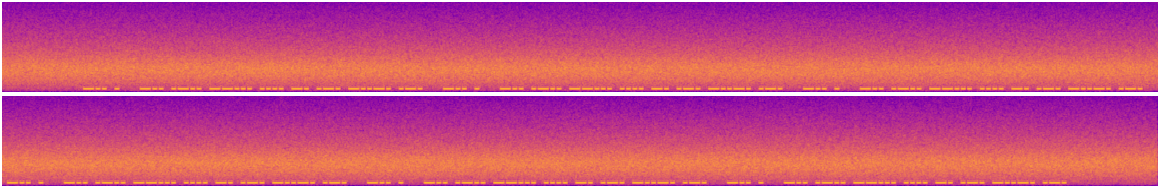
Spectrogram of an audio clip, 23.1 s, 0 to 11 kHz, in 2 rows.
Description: Morse code, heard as a keyed tone, machine-sent, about 38 wpm, 520 Hz, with radio hiss. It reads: DE DL7HNR/R DE DL7HNR/R DE DL7HNR/R DE DL7HNR/R DE DL7HNR/R DE DL7HNR/R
